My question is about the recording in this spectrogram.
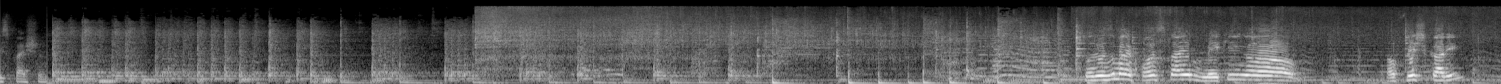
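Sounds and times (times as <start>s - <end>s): music with drum beat: 0.5s - 15.0s
onions sizzling in hot oil: 4.8s - 15.0s.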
